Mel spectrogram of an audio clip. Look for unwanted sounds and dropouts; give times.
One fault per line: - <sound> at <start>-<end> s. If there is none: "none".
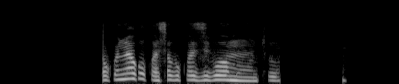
none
